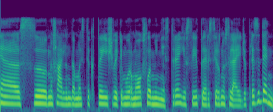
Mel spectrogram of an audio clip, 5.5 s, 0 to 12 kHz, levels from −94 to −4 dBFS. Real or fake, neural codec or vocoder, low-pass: fake; codec, 16 kHz, 4 kbps, FunCodec, trained on LibriTTS, 50 frames a second; 7.2 kHz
